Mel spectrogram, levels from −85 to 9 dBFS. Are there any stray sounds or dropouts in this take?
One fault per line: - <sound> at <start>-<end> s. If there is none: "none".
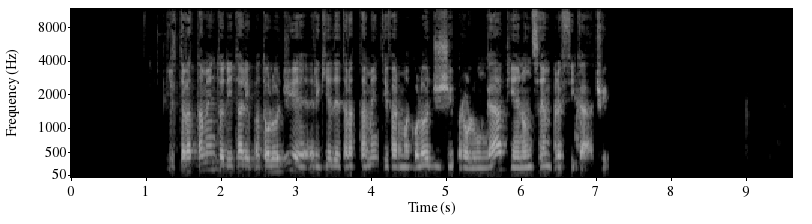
none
